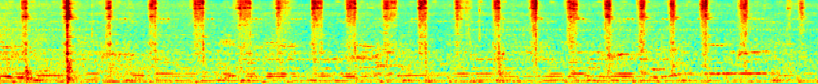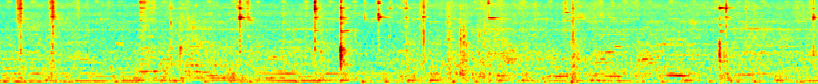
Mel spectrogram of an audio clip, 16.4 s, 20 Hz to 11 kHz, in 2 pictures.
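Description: A Scotch-Brite pad scrubbing the sealing surface of a McCulloch Mac 140 chainsaw crankcase: faint, quick rubbing strokes, about two to three a second, thinning out in the second half. The surface is being cleaned and polished to take new crank seals.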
